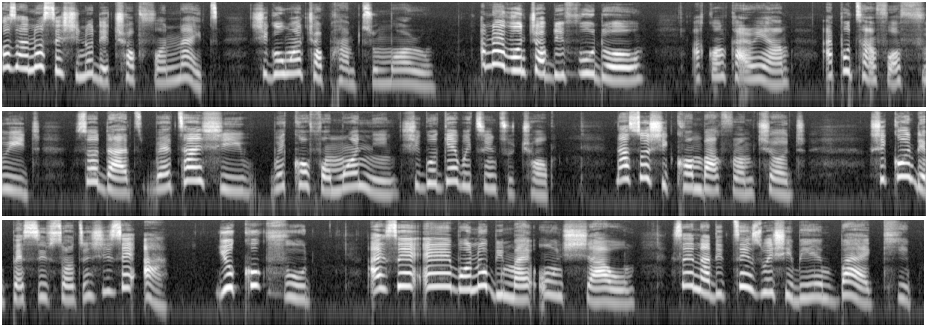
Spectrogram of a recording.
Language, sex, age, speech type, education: Nigerian Pidgin, female, 30-45, spontaneous, tertiary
